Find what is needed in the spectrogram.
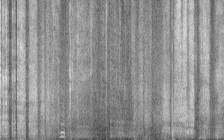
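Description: Irregular rubbing and scraping, a string of short scratchy strokes of uneven spacing.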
